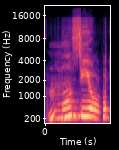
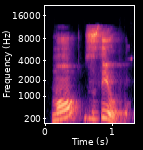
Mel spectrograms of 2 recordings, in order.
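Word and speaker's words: monsieur: বাট ফ্রেঞ্চের ক্ষেত্রে ও এন, যখন এন এর সাথে হচ্ছে গিয়ে আগে ভাওয়েল থাকবে, তখন এটা হচ্ছে একটু নাকে সাউন্ড হবে না, এটাকে বলা হচ্ছে নেজাল সাউন্ড। যেমন ও এন এর উচ্চারণটা হচ্ছে অ, অ, ঠিক আছে? মো, মো সিউ, মো সিউ, বলেন আমার সাথে বলেন, কোনো আচ্ছা, সমস্যা নেই।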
